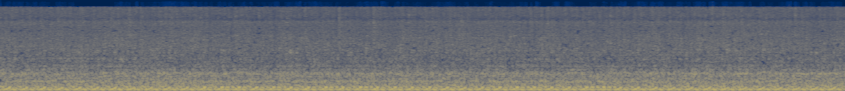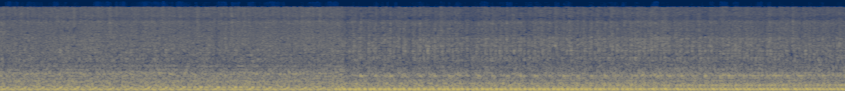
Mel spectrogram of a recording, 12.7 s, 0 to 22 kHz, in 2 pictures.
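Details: 1967 car with 12-bolt rear end, used junk ring and pinion gears, on jack stands at about 50 mph: deep rough growl, like a freight train, pulsing steadily and swelling with load changes; worn ring and pinion gear noise, 3.31 set possible later.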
